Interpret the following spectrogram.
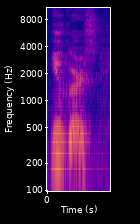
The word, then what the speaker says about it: Uyghurs: How do you pronounce these guys? Uyghurs.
